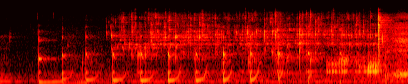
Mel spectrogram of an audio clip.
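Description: Ripasso della Valpolicella red wine glugging from a bottle into a glass, a rapid series of hollow gurgles that rise in pitch as the glass fills, with a faint splashing wash underneath. No one speaks.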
